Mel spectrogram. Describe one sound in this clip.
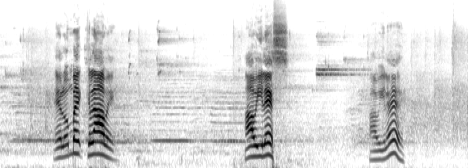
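Sneakers squeak sharply on a court in a large hall.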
